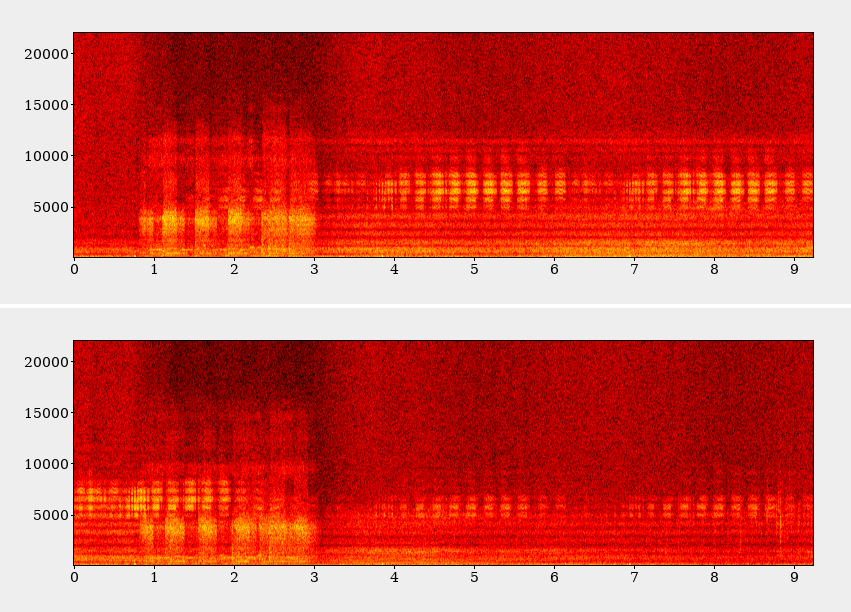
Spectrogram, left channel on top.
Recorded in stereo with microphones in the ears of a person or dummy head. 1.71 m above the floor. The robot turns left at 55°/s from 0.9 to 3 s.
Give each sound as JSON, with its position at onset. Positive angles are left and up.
{"t": 0.0, "sound": "an insect", "azimuth_deg": -95}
